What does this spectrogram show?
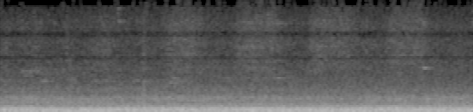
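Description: Steady low hum from a JR Nambu Line electric commuter train standing at the platform, its onboard equipment running.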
